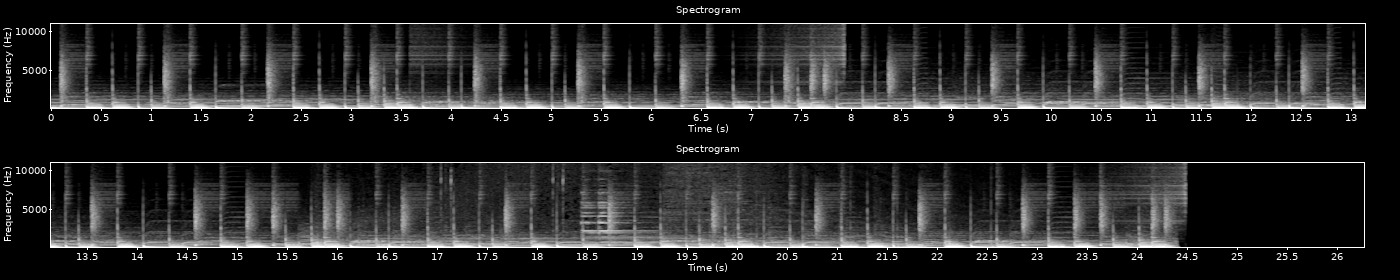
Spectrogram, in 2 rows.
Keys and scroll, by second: 14.8 Tab, 16.2 Tab, 20.8 s, 21.9 ctrl+w.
